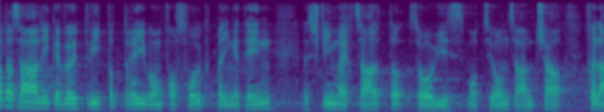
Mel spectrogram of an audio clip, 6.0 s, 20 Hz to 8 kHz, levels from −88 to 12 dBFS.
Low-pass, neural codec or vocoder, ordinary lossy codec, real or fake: 7.2 kHz; none; none; real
